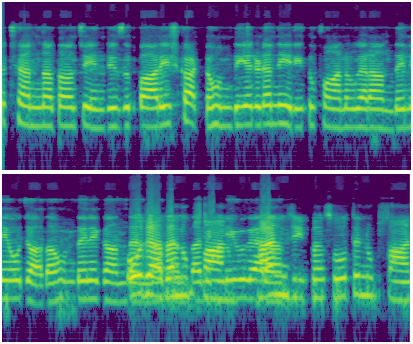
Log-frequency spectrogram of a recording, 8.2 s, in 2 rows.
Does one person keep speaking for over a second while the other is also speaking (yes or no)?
no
